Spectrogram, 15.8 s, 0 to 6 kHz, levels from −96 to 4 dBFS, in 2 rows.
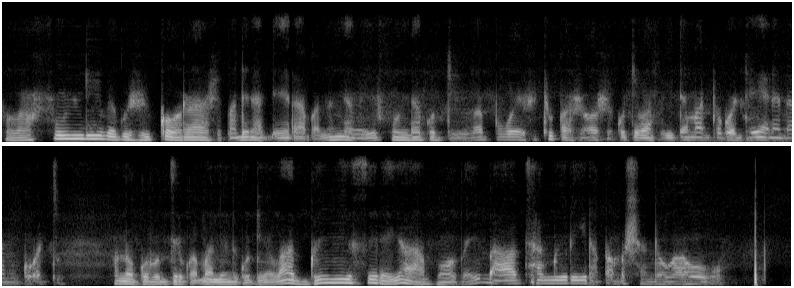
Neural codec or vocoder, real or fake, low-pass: autoencoder, 48 kHz, 32 numbers a frame, DAC-VAE, trained on Japanese speech; fake; 5.4 kHz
